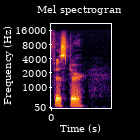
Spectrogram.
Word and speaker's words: Pfister: By the way, side note, unfortunately his name is Pfister. – Pfister? Okay. – Wally Pfister. Well, it's Pfister. Pfister. If you want to pronounce the P. – Pfister. – But I feel like the P is probably silent.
